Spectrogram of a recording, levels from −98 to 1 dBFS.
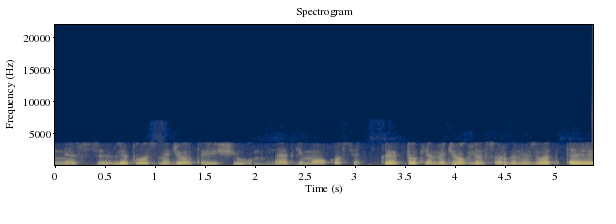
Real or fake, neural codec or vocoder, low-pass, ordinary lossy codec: real; none; 7.2 kHz; MP3, 32 kbps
